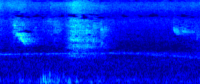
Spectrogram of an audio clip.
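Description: Quiet outdoor ambience with a short, falling bird chirp near the start and a faint steady high tone throughout. A brief low rumble comes about half a second in.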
